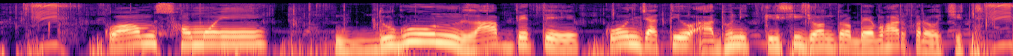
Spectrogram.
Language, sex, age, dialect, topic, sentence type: Bengali, male, 18-24, Jharkhandi, agriculture, question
